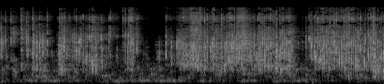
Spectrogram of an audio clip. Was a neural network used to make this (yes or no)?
no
